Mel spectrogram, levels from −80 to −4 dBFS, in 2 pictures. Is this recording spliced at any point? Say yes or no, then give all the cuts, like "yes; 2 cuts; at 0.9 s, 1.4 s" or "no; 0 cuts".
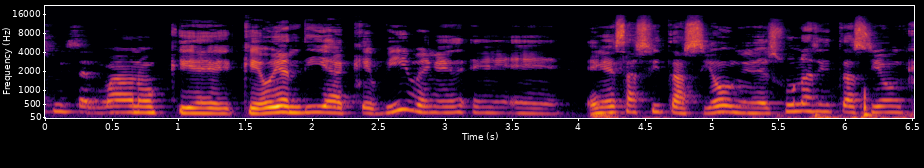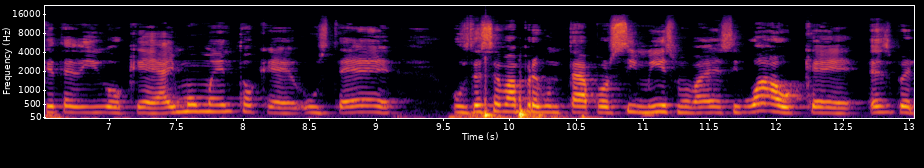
yes; 1 cut; at 4.0 s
